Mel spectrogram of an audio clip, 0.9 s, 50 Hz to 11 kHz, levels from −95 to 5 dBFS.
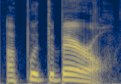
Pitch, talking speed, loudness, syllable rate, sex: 210 Hz, 265 wpm, -14 LUFS, 6.4 syllables/s, female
